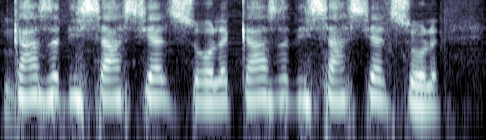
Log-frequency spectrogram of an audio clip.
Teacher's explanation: che tutte queste S che c'è dentro, no? Che fa tanto sibilanti.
